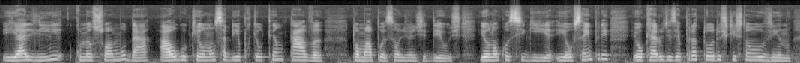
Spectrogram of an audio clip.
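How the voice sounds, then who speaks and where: Brazilian lady pastor telling her faith story, warm low-key tone, really vivid and fervent. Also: fairly even intonation, moderate pace, smooth. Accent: Brazilian Portuguese. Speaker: pastor, podcast guest. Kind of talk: personal faith testimony.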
